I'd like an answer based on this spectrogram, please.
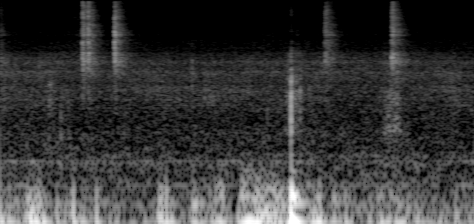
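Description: Low rumbling handling noise from a camera being carried about, with a few light clicks and one sharp knock just under three seconds in.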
